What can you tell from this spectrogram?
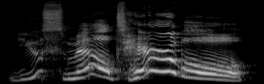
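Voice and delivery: loud, slow, disgusted jab; rude girl. Acted. Leslie greets Sammy with a loud, slow sneer. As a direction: sneer it out at the new boy. Leslie insults the new boy.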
